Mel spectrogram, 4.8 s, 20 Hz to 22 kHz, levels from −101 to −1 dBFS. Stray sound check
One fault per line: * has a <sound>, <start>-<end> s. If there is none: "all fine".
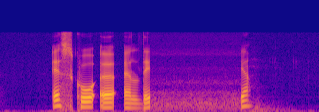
all fine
